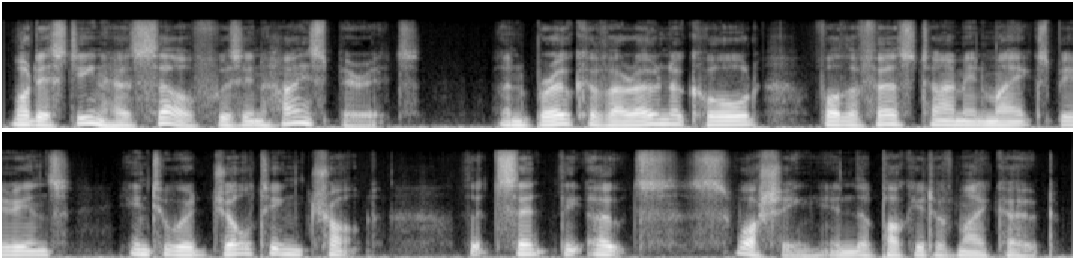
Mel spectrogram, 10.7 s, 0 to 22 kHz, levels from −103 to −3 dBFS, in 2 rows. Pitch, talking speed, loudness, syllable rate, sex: 120 Hz, 190 wpm, -17 LUFS, 5.3 syllables/s, male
